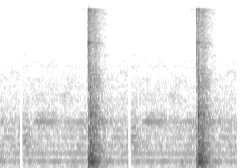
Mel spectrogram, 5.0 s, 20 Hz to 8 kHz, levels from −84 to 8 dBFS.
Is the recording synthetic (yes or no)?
no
